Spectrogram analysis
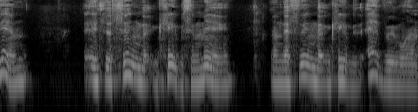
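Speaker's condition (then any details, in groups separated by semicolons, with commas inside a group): Motor neuron disease; terminal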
